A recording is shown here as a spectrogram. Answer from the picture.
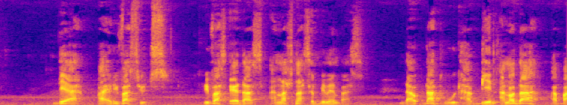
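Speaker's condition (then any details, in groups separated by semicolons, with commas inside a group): No condition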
